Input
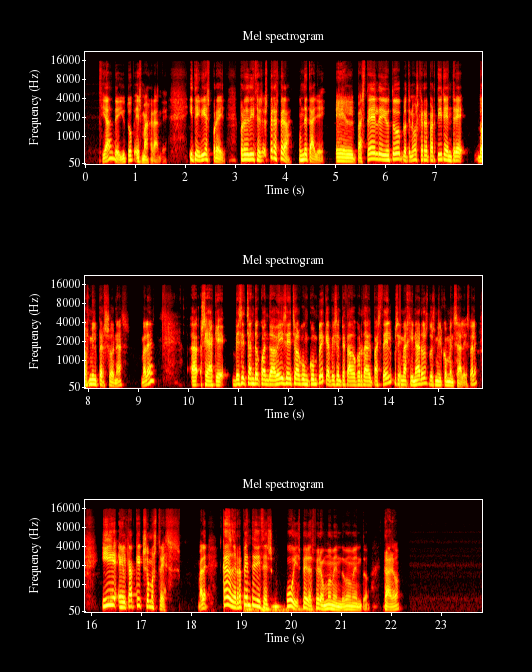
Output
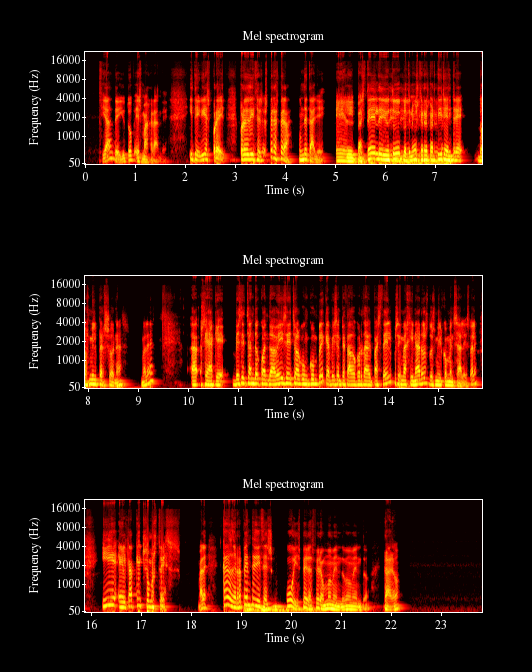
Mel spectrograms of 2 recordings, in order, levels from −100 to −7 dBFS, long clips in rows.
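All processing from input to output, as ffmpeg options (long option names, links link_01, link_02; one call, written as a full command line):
ffmpeg -i in.wav -filter_complex "[0:a]asettb=1/sr,asplit=3[link_01][link_02][link_03];[link_01]atrim=end=2.464[link_04];[link_02]atrim=start=2.46:end=3.37,asetpts=PTS-STARTPTS,afade=type=in:duration=0.004:curve=qsin,afade=type=out:start_time=0.906:duration=0.004:curve=qsin,highpass=250,equalizer=frequency=2700:width_type=o:width=1.4:gain=3,acontrast=54[link_05];[link_03]atrim=start=3.366[link_06];[link_04][link_05]acrossfade=duration=0.004:curve1=hsin:curve2=qsin[link_07];[link_07][link_06]acrossfade=duration=0.004:curve1=qsin:curve2=hsin,asettb=1/sr,asplit=3[link_08][link_09][link_10];[link_08]atrim=end=5.254[link_11];[link_09]atrim=start=5.25:end=7.31,asetpts=PTS-STARTPTS,afade=type=in:duration=0.004:curve=qsin,afade=type=out:start_time=2.056:duration=0.004:curve=qsin,asuperstop=centerf=1100:order=4:qfactor=0.75,acontrast=90,asplit=6[link_12][link_13][link_14][link_15][link_16][link_17];[link_13]adelay=210,afreqshift=-41,volume=-15.5dB[link_18];[link_14]adelay=420,afreqshift=-82,volume=-21.2dB[link_19];[link_15]adelay=630,afreqshift=-123,volume=-26.9dB[link_20];[link_16]adelay=840,afreqshift=-164,volume=-32.5dB[link_21];[link_17]adelay=1050,afreqshift=-205,volume=-38.2dB[link_22];[link_12][link_18][link_19][link_20][link_21][link_22]amix=inputs=6:normalize=0,atrim=end_sample=90846[link_23];[link_10]atrim=start=7.306[link_24];[link_11][link_23]acrossfade=duration=0.004:curve1=hsin:curve2=qsin[link_25];[link_25][link_24]acrossfade=duration=0.004:curve1=qsin:curve2=hsin,asettb=1/sr,asplit=3[link_26][link_27][link_28];[link_26]atrim=end=8.594[link_29];[link_27]atrim=start=8.59:end=9.25,asetpts=PTS-STARTPTS,afade=type=in:duration=0.004:curve=qsin,afade=type=out:start_time=0.656:duration=0.004:curve=qsin,aemphasis=mode=reproduction:type=riaa,acompressor=threshold=-27dB:ratio=4:attack=3.2:release=140:knee=1:detection=peak[link_30];[link_28]atrim=start=9.246[link_31];[link_29][link_30]acrossfade=duration=0.004:curve1=hsin:curve2=qsin[link_32];[link_32][link_31]acrossfade=duration=0.004:curve1=qsin:curve2=hsin,asettb=1/sr,asplit=3[link_33][link_34][link_35];[link_33]atrim=end=16.944[link_36];[link_34]atrim=start=16.94:end=17.54,asetpts=PTS-STARTPTS,afade=type=in:duration=0.004:curve=qsin,afade=type=out:start_time=0.596:duration=0.004:curve=qsin,aecho=1:1:4.6:0.9,atrim=end_sample=26460,aeval=exprs='0.15*(abs(mod(val(0)/0.15+3,4)-2)-1)':channel_layout=same[link_37];[link_35]atrim=start=17.536[link_38];[link_36][link_37]acrossfade=duration=0.004:curve1=hsin:curve2=qsin[link_39];[link_39][link_38]acrossfade=duration=0.004:curve1=qsin:curve2=hsin,deesser=0.85,bandreject=frequency=50:width_type=h:width=6,bandreject=frequency=100:width_type=h:width=6,bandreject=frequency=150:width_type=h:width=6,bandreject=frequency=200:width_type=h:width=6,bandreject=frequency=250:width_type=h:width=6,bandreject=frequency=300:width_type=h:width=6,bandreject=frequency=350:width_type=h:width=6,asubboost=boost=8:cutoff=110,volume=-6dB" out.wav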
